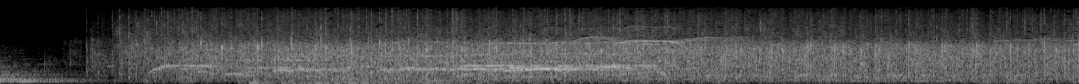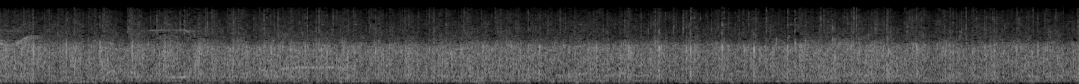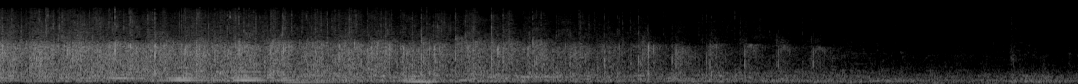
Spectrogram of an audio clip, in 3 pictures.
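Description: Concert hall audience applause starts about a second in after the final chord of an orchestral piece, with a few cheers in the first several seconds. The applause holds steady, then dies away near the end.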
